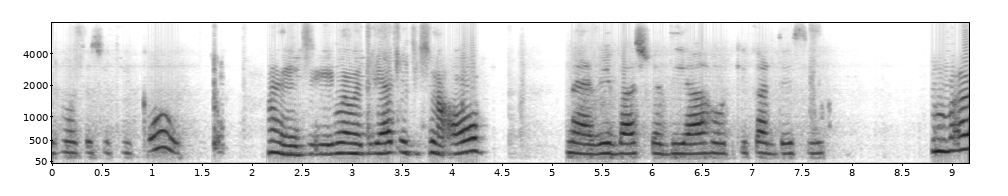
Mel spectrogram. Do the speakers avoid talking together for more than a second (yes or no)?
yes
